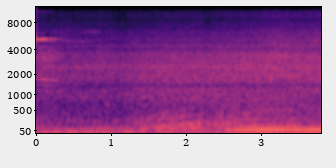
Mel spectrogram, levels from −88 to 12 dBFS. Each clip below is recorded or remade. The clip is recorded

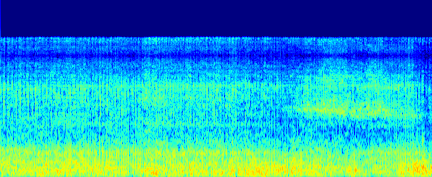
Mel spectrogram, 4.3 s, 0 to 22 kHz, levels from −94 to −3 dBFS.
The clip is remade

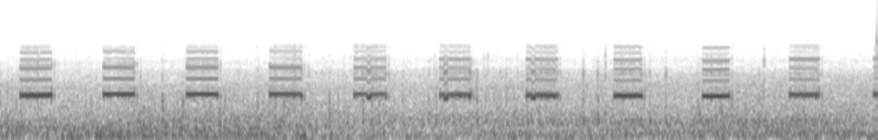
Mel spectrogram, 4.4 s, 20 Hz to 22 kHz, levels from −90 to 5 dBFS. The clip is recorded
